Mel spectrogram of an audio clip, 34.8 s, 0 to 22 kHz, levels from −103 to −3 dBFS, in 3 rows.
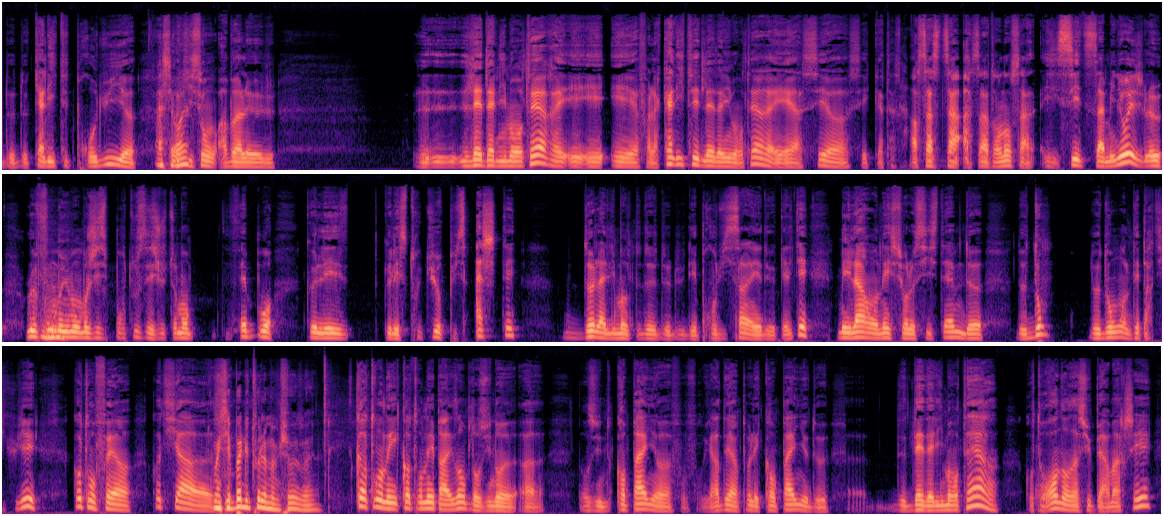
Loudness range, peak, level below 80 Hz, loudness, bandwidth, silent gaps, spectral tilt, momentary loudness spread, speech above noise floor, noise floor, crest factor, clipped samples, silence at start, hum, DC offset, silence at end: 5 LU; -4 dBFS; -56 dBFS; -25 LUFS; 16.5 kHz; none; -6.5 dB/octave; 14 LU; 54 dB; -79 dBFS; 20 dB; under 0.1%; 0.05 s; none; under 0.1%; 0.1 s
